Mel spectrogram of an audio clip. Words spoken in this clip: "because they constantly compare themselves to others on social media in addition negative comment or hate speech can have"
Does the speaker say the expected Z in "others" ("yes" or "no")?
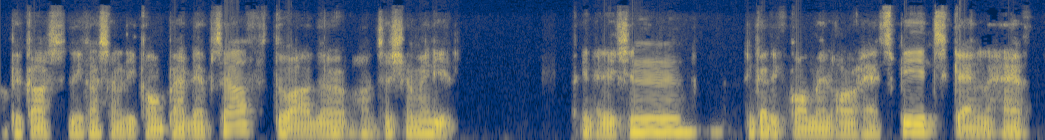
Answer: no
